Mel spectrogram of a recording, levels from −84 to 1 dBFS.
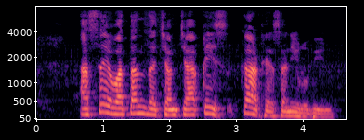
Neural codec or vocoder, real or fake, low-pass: none; real; 7.2 kHz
